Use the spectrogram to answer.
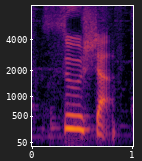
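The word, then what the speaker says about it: sous chef: Sue chef. Sue cheef. S o u s. So the s is silent because it's like a French word.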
